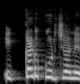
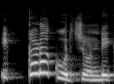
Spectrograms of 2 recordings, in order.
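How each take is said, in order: First: The first word ends without a final 'a' vowel. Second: The first word ends with a light 'a' vowel. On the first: The speaker calls it wrong. "नहीं कहेंगे" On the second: The speaker calls it right. "हल्का से आ की मात्रा सुनाई दे रही है"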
